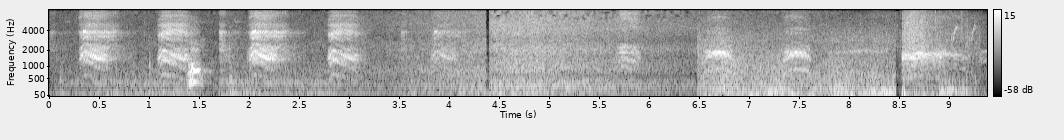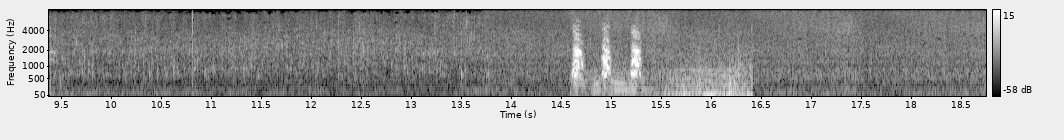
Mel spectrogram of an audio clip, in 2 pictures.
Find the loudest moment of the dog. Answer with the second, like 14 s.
15 s.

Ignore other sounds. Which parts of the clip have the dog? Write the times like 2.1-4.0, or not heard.
0.6-2.1, 14.6-16.4.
